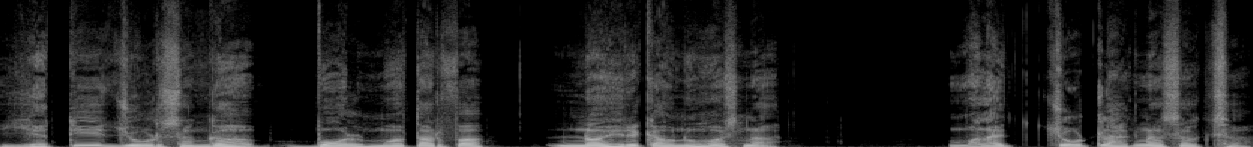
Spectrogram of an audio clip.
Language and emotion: Nepali, fearful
